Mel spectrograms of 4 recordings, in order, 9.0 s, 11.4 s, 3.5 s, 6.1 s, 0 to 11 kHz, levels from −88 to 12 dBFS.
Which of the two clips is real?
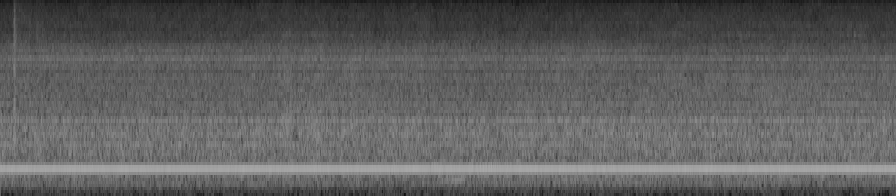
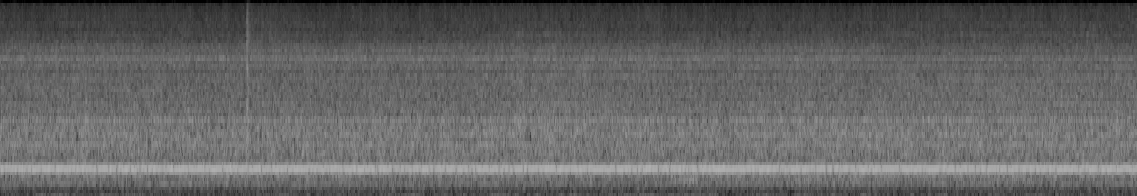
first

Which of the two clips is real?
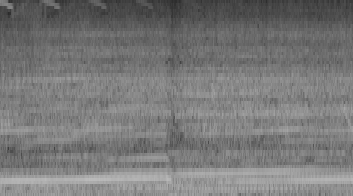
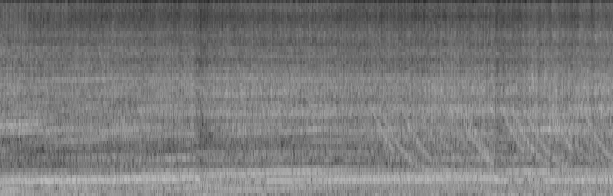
first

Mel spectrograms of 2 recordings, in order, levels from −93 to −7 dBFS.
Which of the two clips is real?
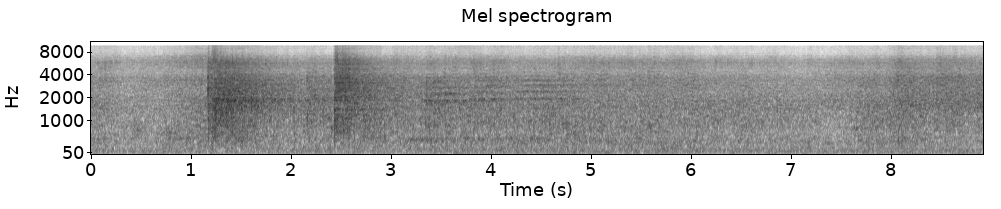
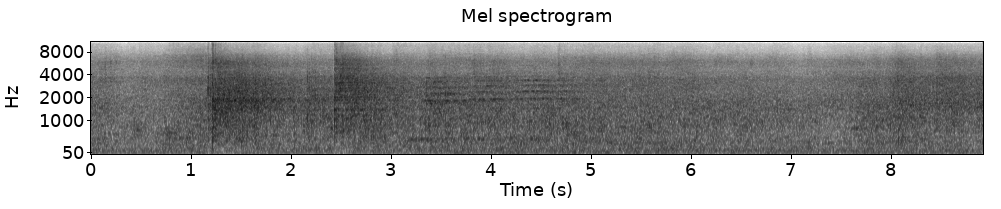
second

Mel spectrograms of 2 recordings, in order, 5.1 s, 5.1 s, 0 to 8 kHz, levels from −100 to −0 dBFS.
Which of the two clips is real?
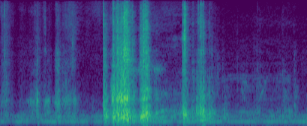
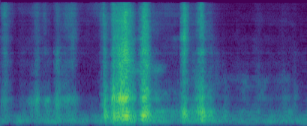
first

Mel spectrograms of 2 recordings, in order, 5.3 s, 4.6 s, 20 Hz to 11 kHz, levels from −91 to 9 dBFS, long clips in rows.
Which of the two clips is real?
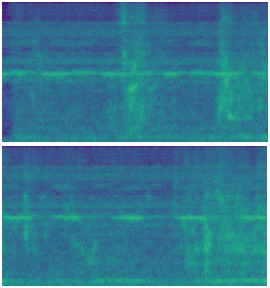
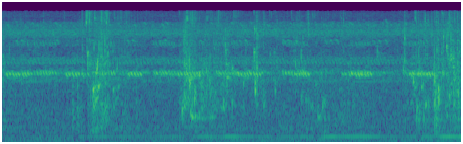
second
